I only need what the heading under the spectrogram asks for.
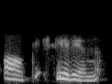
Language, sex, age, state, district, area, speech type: Malayalam, female, 18-30, Kerala, Kottayam, rural, conversation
